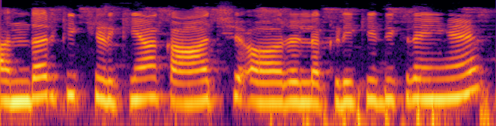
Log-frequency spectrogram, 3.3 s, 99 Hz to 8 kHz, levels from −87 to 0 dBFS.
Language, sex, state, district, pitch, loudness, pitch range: Hindi, female, Uttar Pradesh, Lucknow, 245 Hz, -14 LUFS, 230-265 Hz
